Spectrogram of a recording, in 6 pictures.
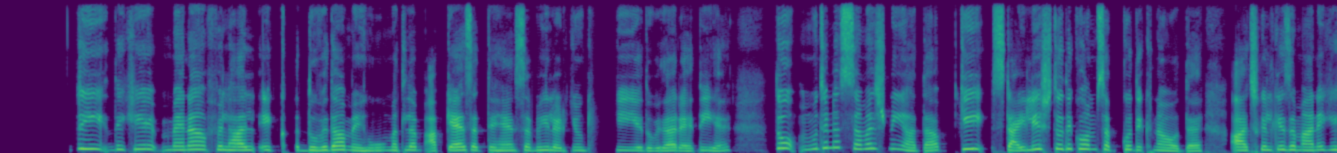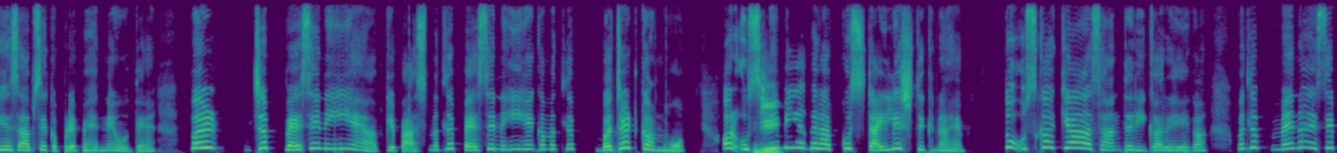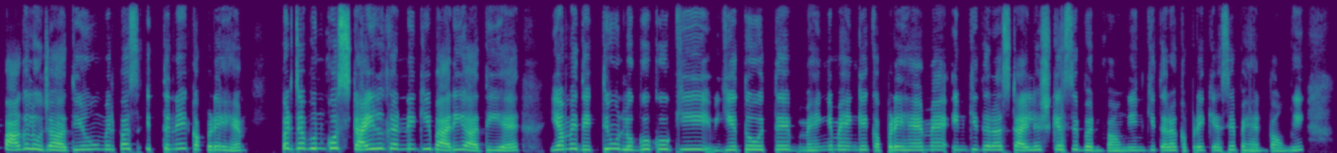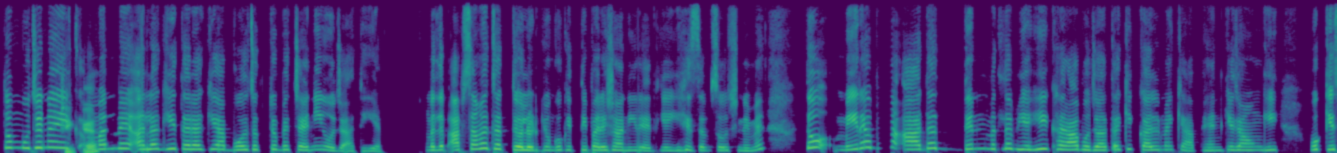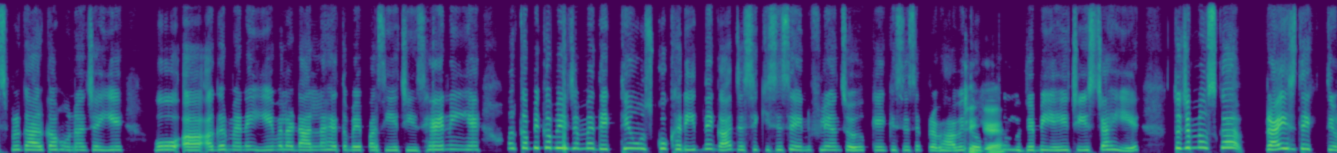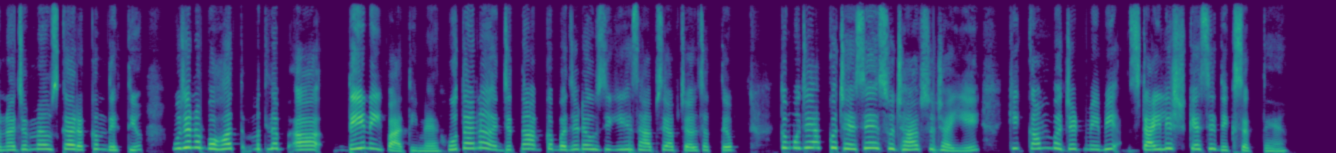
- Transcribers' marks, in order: in English: "स्टाइलिश"; in English: "स्टाइलिश"; in English: "स्टाइल"; in English: "स्टाइलिश"; laughing while speaking: "ये"; in English: "इन्फ्लुएंस"; in English: "प्राइस"; in English: "स्टाइलिश"
- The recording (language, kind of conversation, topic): Hindi, advice, कम बजट में स्टाइलिश दिखने के आसान तरीके
- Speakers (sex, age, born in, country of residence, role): female, 25-29, India, India, user; male, 25-29, India, India, advisor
